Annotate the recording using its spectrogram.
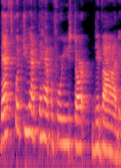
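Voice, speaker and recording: A woman's somewhat breathy, fairly high voice with lively intonation and audible room echo. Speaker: math teacher. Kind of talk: recorded lesson for students.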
